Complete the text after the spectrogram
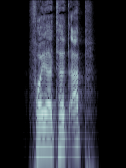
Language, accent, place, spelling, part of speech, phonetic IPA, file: German, Germany, Berlin, feuertet ab, verb, [ˌfɔɪ̯ɐtət ˈap], De-feuertet ab.ogg
- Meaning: inflection of abfeuern: 1. second-person plural preterite 2. second-person plural subjunctive II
